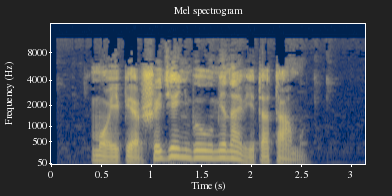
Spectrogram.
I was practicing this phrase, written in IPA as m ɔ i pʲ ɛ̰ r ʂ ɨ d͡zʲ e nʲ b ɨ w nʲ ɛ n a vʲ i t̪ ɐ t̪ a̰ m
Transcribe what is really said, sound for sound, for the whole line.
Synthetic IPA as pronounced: m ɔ j pʲ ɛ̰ r ʂ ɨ d͡zʲ e nʲ b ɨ w mʲ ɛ n a vʲ i t̪ ɐ t̪ a̰ m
